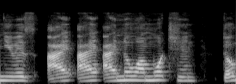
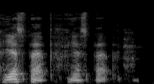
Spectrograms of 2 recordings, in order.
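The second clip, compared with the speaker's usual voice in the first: very soft, quiet, mocking, sarcastic yes-man tone; 10 semitones lower, 12 dB quieter than usual. Answering another speaker's football argument: sarcastic. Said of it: "now you're being sarcastic".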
